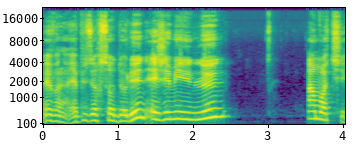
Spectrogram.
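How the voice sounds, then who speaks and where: Over a very clean recording with a silent background, a woman speaks with ordinary pitch variation. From Belgium. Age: 50s. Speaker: craft hobby youtuber. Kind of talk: craft show-and-tell tutorial. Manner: hesitant, with fillers.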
